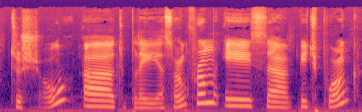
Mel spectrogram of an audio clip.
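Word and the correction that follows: Bích Phương: Do I pronounce that right? – Yep, Big Foon. – Big Foon. – Yeah. – That was so off. Like, my pronunciation was so off. – But you tried, though. Don't worry about it. – Big Puong. – Yeah, Big Foon.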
